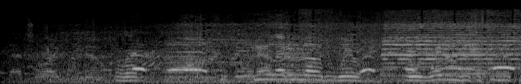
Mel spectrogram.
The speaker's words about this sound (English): Signs, indict Hillary, probe Hillary, equal justice, and the horns are going off.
